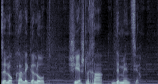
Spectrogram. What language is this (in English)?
Hebrew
